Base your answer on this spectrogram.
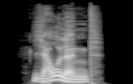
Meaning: present participle of jaulen
- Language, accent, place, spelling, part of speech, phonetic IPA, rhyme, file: German, Germany, Berlin, jaulend, verb, [ˈjaʊ̯lənt], -aʊ̯lənt, De-jaulend.ogg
